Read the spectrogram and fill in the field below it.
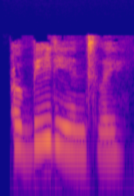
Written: obediently

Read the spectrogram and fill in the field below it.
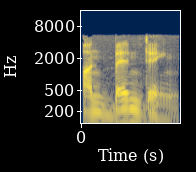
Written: unbending

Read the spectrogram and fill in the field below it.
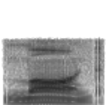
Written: monde

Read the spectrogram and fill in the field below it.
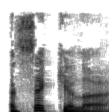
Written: acicula

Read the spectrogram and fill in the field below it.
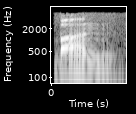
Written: bun

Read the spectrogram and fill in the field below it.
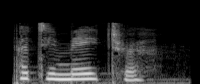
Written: petit maitre

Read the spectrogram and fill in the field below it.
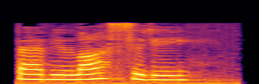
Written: fabulosity

